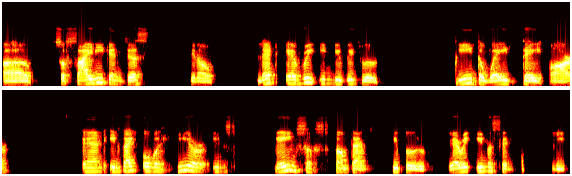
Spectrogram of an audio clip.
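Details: Adult male who stammers, describing his own stammer as quite severe: stuttering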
